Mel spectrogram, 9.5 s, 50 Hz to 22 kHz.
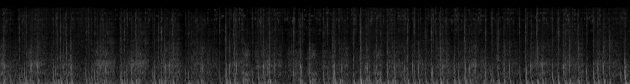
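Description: Rapid, rhythmic hoofbeats of a galloping horse in The Witcher 3: Wild Hunt, steady and continuous, with a faint background of game ambience.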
